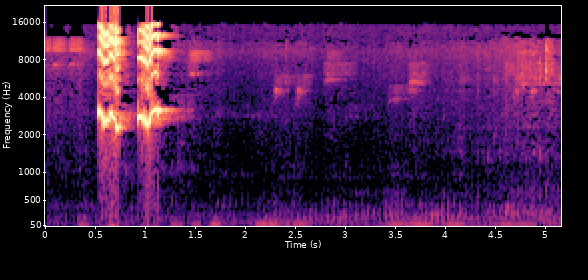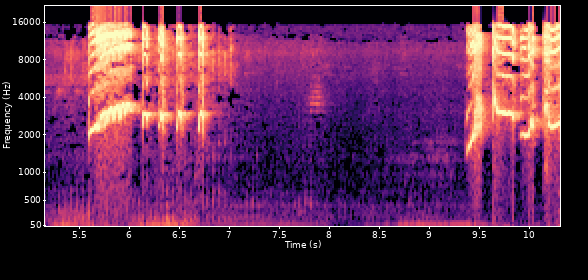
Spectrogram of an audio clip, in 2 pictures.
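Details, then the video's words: Orange-headed thrush song used as a lure to provoke rival birds: short loud bursts of sharp whistled and buzzy notes near the start, mid-clip and end, separated by quiet gaps with low background hum. "pancingan anis merah bikin emosi lawan"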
